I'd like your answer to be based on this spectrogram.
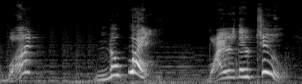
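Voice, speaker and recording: A man's voice: very high voice, huge pitch swings, slow pace, fairly bright tone, faint music behind, pitched above the performer's own voice, heavily acted. A man voicing a cheeky little male sparrow, a flippant assistant with a brash, wisecracking way of talking. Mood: eager, curious.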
